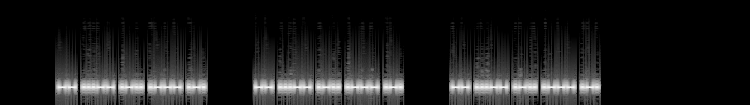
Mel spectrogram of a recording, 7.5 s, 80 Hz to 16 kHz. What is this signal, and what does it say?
Morse code, heard as a keyed tone, about 51 wpm, 700 Hz. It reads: M3LJR M3LJR M3LJR
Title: DXCC-100 Call Signs - 5 Characters - Repeated 3x - 50wpm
